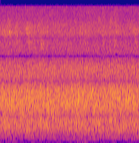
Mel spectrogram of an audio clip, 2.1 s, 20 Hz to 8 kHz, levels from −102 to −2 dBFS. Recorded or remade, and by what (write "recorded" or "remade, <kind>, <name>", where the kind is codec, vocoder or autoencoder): remade, vocoder, BigVGAN v2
